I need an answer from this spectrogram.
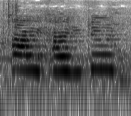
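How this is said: It is said in a smooth voice.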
